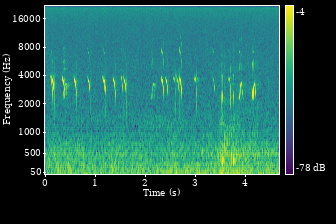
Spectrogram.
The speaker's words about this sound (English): This is one of the birds that's calling here. Stop recording. Wild birds.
